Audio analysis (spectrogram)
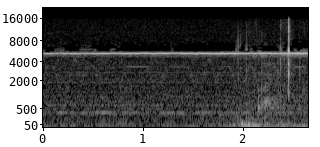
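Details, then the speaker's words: Atari XC12 cassette drive after cleaning and repair, playback of a saved program heard through headphones: a clean, steady high-pitched data tone without dropouts or wobble on the right (program) channel, recorded correctly. "can also see that the signal is on the right side so it sounds like it's recorded good and was on the right side which is the program side so the actual unit has recorded my saved program"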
